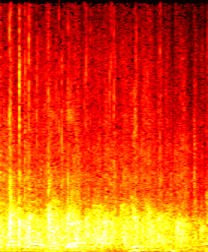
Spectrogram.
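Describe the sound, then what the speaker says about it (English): A standing audience at a mayor's state of the city address breaks into loud, sustained applause, a dense wash of many hands clapping, with voices mixed underneath. "Now, yes, big round of applause."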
